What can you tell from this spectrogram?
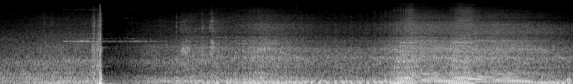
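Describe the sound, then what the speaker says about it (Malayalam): A Honda CB300R motorcycle with a 286cc engine fires up with a sharp click, then idles loudly close by before several rising revs. "ഇതാണ് വണ്ടിയുടെ സൗണ്ട്."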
